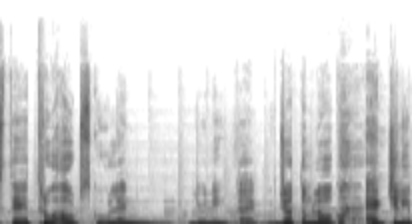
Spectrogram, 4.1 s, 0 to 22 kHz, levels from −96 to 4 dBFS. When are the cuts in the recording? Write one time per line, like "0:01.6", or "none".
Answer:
0:02.7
